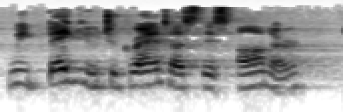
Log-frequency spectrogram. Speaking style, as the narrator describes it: pleaded Big Tiger

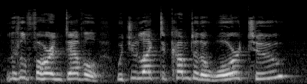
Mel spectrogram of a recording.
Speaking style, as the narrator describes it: merry and laughing, and one of them said

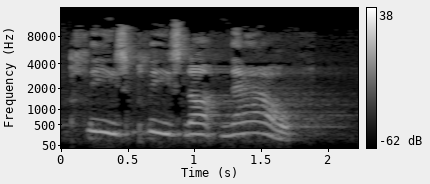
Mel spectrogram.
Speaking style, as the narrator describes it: Big Tiger pleading in an earnest whisper

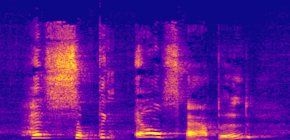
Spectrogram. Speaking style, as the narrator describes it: asked Affliction, gasping

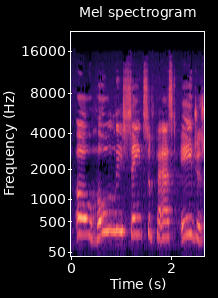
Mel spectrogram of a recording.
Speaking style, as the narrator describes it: cried Good Fortune

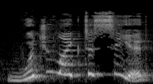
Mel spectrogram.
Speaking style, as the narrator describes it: asked Christian eagerly

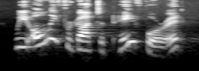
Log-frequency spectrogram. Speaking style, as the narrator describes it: exclaimed Christian

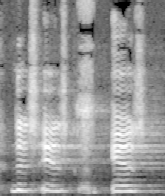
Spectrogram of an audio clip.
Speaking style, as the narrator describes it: began to stammer

